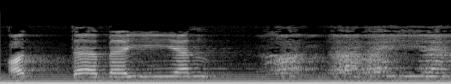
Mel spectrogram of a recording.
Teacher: Jadi dalnya sudah hilang total. · Term: idgham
